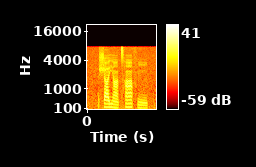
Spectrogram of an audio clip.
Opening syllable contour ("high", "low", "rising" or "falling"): high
